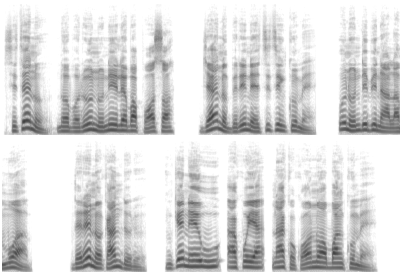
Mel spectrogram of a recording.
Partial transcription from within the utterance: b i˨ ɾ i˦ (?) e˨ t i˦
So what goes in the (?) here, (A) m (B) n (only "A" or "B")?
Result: B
